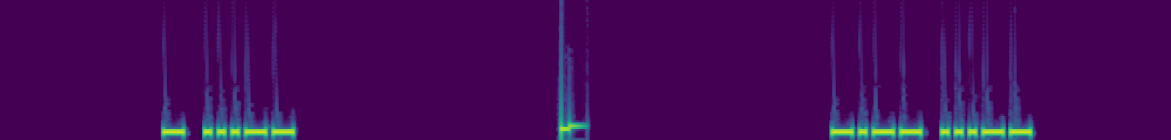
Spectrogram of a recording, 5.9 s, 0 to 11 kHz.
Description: Morse code, heard as a keyed tone, about 36 wpm, 700 Hz. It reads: T 3 Y 3
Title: Single-Letter Single-Number 35wpm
